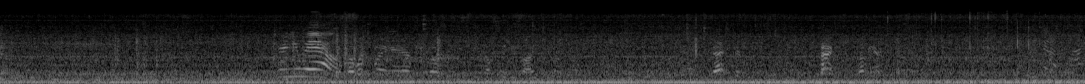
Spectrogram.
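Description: Land Rover Discovery's engine running steadily at low revs as it crawls down a steep slickrock slope. A voice calls out briefly about three seconds in.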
